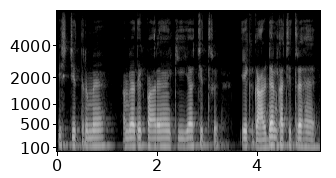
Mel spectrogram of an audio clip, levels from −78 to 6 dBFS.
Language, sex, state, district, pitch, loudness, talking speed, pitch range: Hindi, male, Jharkhand, Ranchi, 125 Hz, -22 LUFS, 195 wpm, 120-130 Hz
